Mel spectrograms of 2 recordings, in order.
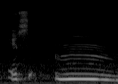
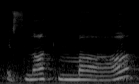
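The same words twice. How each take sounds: First: "mm" hummed through the nose, no vowel; the right way, a pure "mm" hum; correct m sound. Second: "ma" said as a full syllable with a vowel; wrong m sound. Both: Shown as a demonstration.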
